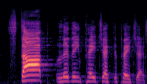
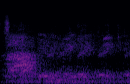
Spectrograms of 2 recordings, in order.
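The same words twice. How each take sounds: First: Slow and loud, each word pressed; loud, slow declaration. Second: Whisper. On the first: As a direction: proclaim it for the crowd to repeat. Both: Shown as a demonstration. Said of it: "Say that with me".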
